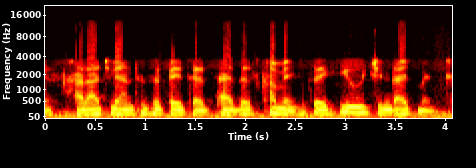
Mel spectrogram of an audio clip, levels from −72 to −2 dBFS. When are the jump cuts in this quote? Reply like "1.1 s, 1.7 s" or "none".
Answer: 1.7 s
